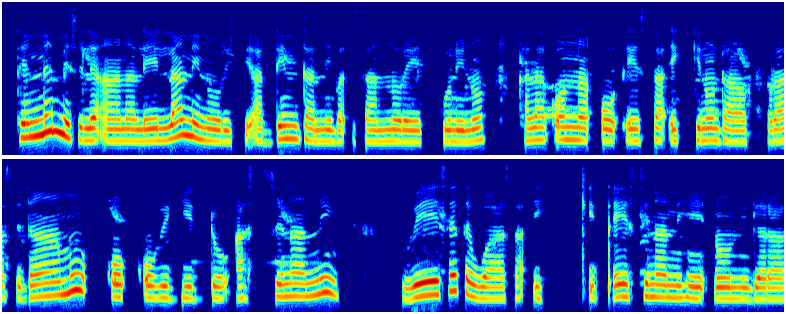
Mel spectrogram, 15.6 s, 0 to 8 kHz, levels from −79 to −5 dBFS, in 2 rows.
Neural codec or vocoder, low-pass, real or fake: none; 7.2 kHz; real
